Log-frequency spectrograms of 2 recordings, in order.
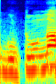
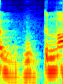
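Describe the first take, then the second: First: घुटना with extra u, ghu-tu-naa; wrong pronunciation. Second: घुटना as ghut-naa, no second u; correct pronunciation. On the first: Teacher showing the mistake, mispronounced demo. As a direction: say घुटना in three syllables, u after ट. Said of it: "घुटना नहीं होता". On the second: Teacher giving the correct word, careful pronunciation. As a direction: say घुटना in two syllables. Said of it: "घुटना होता है". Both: Shown as a demonstration.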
